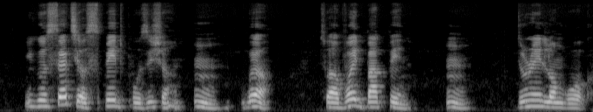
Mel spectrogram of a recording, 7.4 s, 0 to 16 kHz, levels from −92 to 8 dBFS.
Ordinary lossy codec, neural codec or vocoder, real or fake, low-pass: none; none; real; 14.4 kHz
